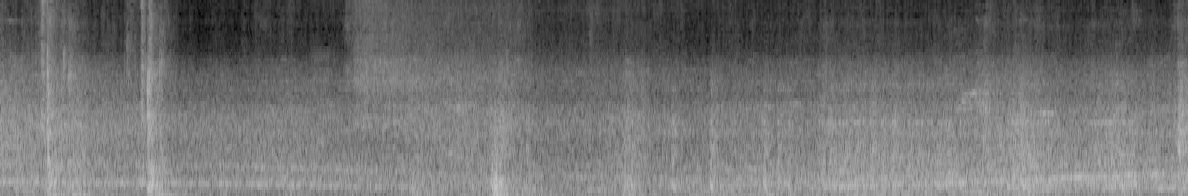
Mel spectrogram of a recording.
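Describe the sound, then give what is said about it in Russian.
Moscow metro train doors sliding shut with a heavy thud, followed by the carriage's continuous rumble and a rising motor whine as the train pulls away toward Dinamo station. “Осторожно, двери закрываются. Следующая станция «Динамо».”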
